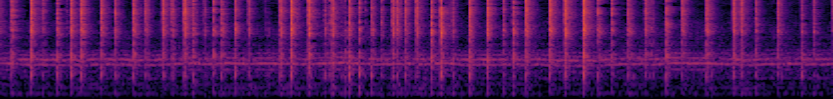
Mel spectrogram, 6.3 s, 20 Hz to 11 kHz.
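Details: Clarke 120E MIG welder, about 20 years old and suspected worn out, welding sill panel on Volvo 480: irregular crackling bursts and stuttering pops instead of a steady hiss; erratic sputter, settings not right, splattery but holding.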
